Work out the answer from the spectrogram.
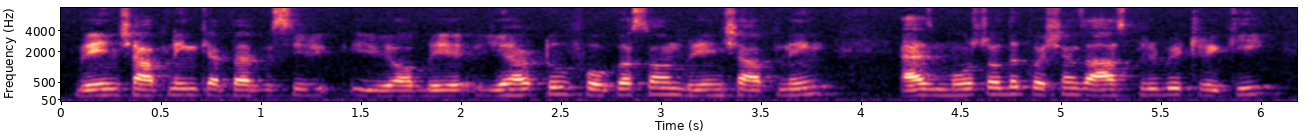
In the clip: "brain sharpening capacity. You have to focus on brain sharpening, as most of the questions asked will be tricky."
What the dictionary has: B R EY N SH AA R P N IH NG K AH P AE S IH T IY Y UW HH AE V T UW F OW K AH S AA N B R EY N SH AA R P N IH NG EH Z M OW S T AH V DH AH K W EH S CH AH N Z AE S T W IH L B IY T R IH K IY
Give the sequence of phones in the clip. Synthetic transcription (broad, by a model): B R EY N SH AA P N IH NG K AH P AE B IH S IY Y UW HH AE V T UW F OW K AH S AA N B R EY N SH AA P N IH NG EH Z M OW S T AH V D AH K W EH S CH AH N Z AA S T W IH L B IY T R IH K IY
